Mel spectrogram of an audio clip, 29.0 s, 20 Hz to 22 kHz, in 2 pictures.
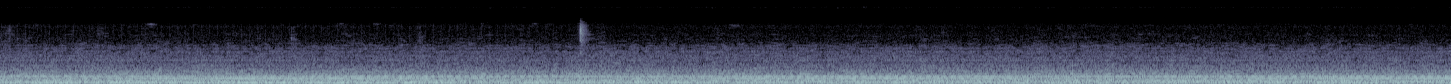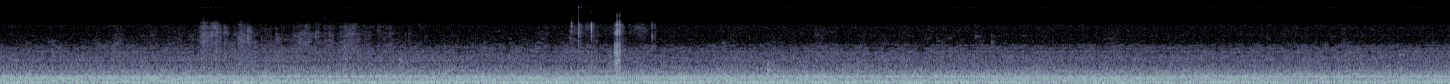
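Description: Transilien Line P train running at a steady speed: a continuous rumble with two steady hum tones. A few faint clicks or rattles come about 6 s in and again around 17 and 20 s.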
